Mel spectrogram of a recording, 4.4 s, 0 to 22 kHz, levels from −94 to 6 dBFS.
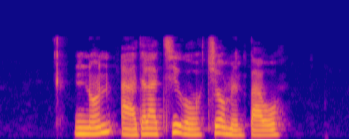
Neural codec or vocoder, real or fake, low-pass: autoencoder, 48 kHz, 128 numbers a frame, DAC-VAE, trained on Japanese speech; fake; 7.2 kHz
